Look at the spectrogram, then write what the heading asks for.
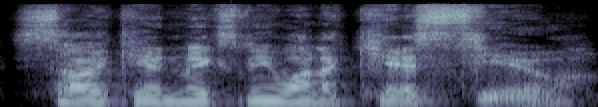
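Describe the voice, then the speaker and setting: A man voicing a cocky, crude cartoon cowboy with a teasing, drawn-out delivery in a fan parody dub. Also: mid-range voice, expressive, gravelly, fairly bright tone.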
